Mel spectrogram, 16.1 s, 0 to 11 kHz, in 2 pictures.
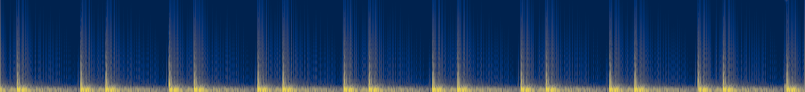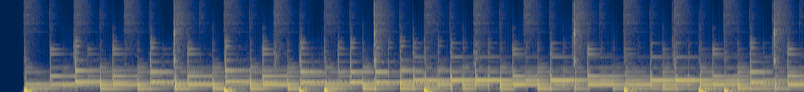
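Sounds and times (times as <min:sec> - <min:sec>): heartbeat thumps: 0:00.0 - 0:08.5, 0:14.3 - 0:15.6.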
